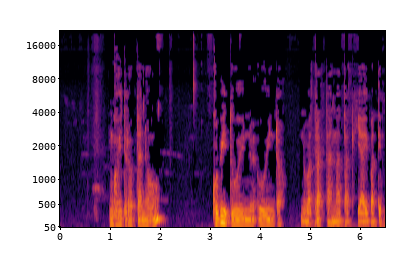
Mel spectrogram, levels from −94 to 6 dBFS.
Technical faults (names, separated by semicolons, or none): generation loss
